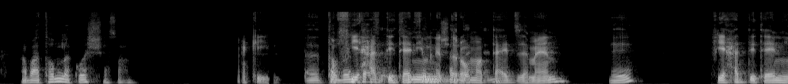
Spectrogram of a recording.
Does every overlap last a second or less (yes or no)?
no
